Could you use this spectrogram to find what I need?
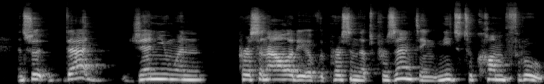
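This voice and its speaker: A woman with an American accent speaks at a moderate pace, her fairly high, somewhat breathy voice held to fairly even intonation. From US, Saudi parents. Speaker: aerospace engineer and STEM educator. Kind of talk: interview.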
